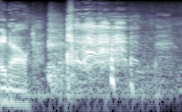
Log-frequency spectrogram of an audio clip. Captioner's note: laughs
